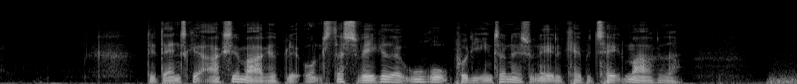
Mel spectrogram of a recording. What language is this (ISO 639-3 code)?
dan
